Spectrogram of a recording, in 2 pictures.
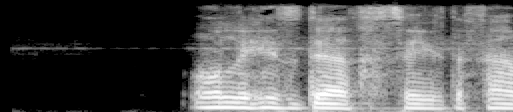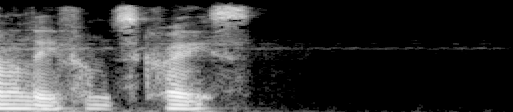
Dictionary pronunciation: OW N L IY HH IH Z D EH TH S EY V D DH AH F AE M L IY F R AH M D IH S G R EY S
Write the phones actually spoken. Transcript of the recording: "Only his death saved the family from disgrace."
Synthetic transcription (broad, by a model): OW N L IY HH IH Z D EH TH S EY V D DH AH F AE M L IY F R AH M D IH S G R EY S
